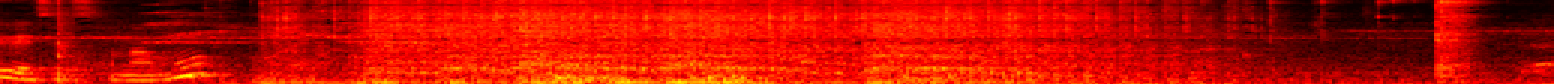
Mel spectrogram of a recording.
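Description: Ruby sewing machine running steadily as it stitches a dress panel, starting about a second in and winding down near the end.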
